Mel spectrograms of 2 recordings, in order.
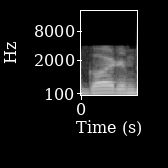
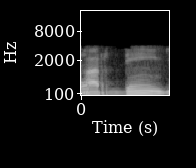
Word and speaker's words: Jardin: Nah, I'm going to just always pronounce it in Spanish. – Because that's how it's pronounced in real life. – Yeah, because that's the name. It's not supposed to be garden.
